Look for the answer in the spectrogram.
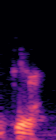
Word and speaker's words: Pierre: Correctly, because it's spelled Pierre, but it's definitely Pierre.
